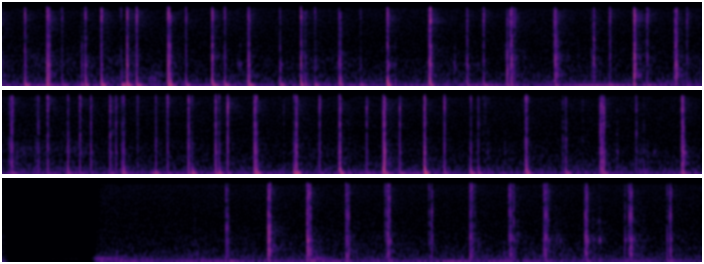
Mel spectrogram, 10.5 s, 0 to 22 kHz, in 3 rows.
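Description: The frosted glass back of an iPhone 12 Pro, held upright, is tapped with long acrylic nails in a fast run of dozens of sharp, dry clicks with almost no ring. The tapping stops for a half-second of silence near the seven-second mark, then resumes at the same quick pace.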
